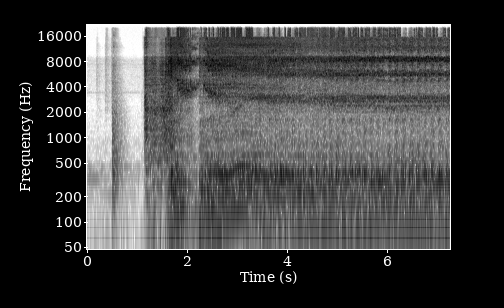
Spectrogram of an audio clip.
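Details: Nissan RB20 engine, first start in 5 years after car rebuild, fuel pump running constantly, no exhaust fitted: catches after a brief crank, then loud raw steady run with some smoke indoors; running cleanly.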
